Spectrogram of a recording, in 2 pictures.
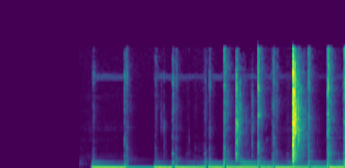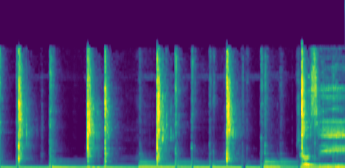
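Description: Bass guitar playing a riff of plucked low notes, about two a second, starting suddenly about a second in.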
